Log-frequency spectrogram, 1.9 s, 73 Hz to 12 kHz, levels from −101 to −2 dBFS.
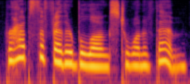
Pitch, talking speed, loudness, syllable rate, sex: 250 Hz, 250 wpm, -16 LUFS, 6.7 syllables/s, female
